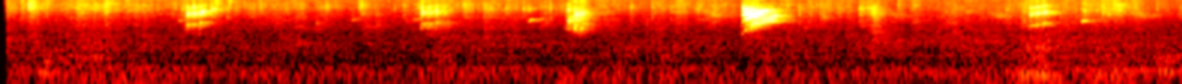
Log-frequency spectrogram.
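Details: European goldfinch chicks begging as an eumo-mutation female feeds them in an aviary during natural breeding; short, high, hissy bursts of begging come every one to two seconds against a quiet background.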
